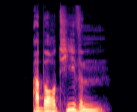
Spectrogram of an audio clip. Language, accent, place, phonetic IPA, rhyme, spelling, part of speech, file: German, Germany, Berlin, [abɔʁˈtiːvm̩], -iːvm̩, abortivem, adjective, De-abortivem.ogg
- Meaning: strong dative masculine/neuter singular of abortiv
